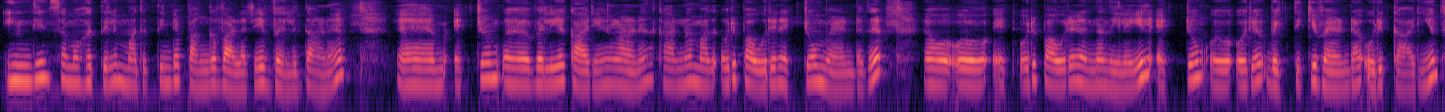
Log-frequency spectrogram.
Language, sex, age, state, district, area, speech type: Malayalam, female, 18-30, Kerala, Wayanad, rural, spontaneous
